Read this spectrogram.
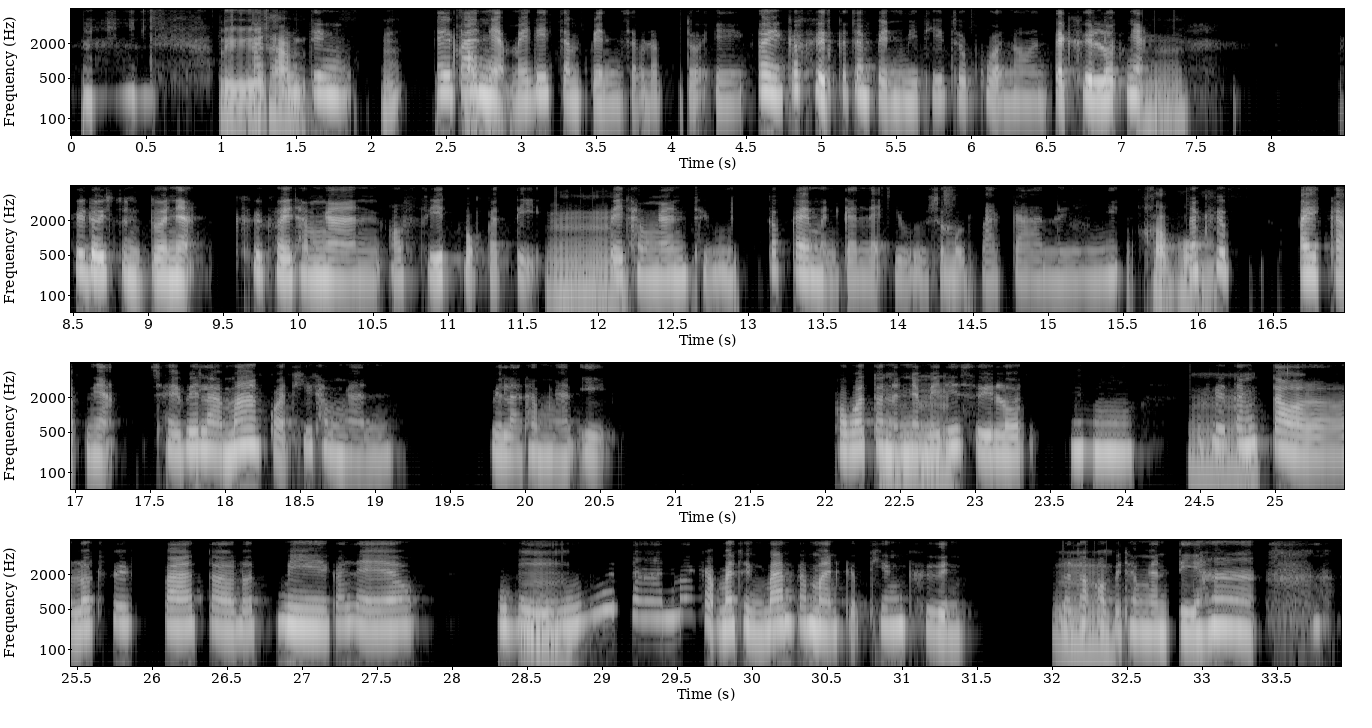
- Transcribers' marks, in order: mechanical hum; chuckle; tapping; distorted speech; chuckle; other background noise; stressed: "โอ้โฮ"; chuckle
- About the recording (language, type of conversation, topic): Thai, unstructured, ทำไมคนส่วนใหญ่ถึงยังมีปัญหาหนี้สินอยู่ตลอดเวลา?
- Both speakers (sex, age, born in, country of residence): female, 45-49, Thailand, Thailand; male, 20-24, Thailand, Thailand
